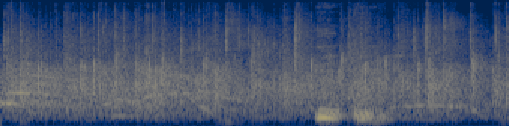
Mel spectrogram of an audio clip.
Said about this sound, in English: Come on, can we give the Lord a good hand clap?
